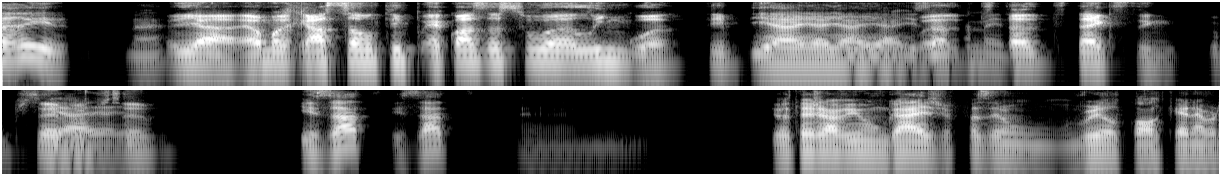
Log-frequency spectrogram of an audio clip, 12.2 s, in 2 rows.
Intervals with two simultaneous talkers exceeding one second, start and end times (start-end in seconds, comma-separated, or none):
3.7-5.1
